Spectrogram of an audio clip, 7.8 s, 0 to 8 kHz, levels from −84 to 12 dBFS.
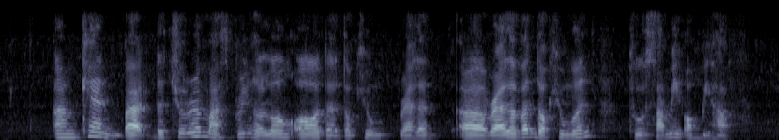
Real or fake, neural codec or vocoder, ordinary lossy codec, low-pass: fake; vocoder, 22.05 kHz, 80 mel bands, HiFi-GAN; none; 7.2 kHz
